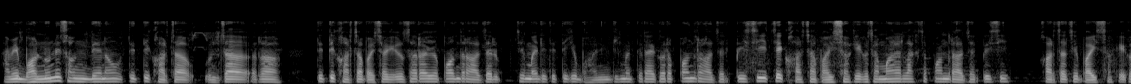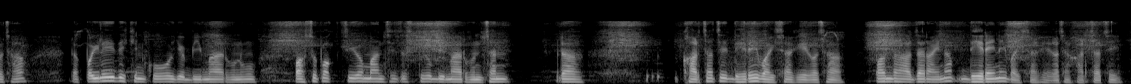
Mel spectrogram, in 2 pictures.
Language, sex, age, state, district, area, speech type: Nepali, male, 18-30, West Bengal, Jalpaiguri, rural, spontaneous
